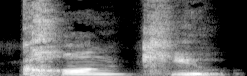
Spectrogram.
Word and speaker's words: Kong Q: He is a ghost singer-songwriter for the popular and narcissistic boy idol Kong Q, pronounced very similar to peacock in Chinese, who is very handsome but can barely sing.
